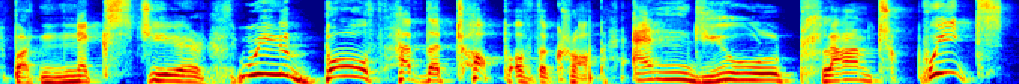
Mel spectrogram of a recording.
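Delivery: high, slow screechy boggart voice; drawn-out, high character voice, grudging then bossy; scheming boggart. A narrator's reading. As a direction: lay down terms as a cross, high-pitched creature.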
